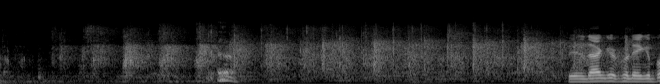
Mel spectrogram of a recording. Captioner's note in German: Beifall bei dem BÜNDNIS 90/DIE GRÜNEN und der CDU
